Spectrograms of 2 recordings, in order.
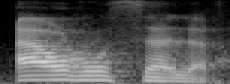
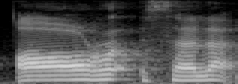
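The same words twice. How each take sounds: First: The opening alif sound is light and plain. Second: The opening alif sound is heavy and darkened. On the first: The speaker calls it right. "No, a ra arsala" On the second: The speaker calls it wrong. "Make sure you don't turn the alif heavy. Don't say a arsala"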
